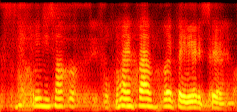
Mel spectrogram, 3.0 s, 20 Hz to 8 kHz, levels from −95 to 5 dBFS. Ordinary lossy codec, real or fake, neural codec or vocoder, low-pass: none; fake; codec, 16 kHz, 0.5 kbps, FreqCodec, smaller model; 7.2 kHz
